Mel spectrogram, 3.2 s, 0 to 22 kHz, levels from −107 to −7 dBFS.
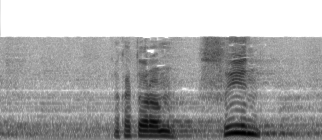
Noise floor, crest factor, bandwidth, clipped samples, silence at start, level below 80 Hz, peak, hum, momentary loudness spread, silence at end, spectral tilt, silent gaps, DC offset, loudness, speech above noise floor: -45 dBFS; 16 dB; 7.6 kHz; under 0.1%; 1.15 s; -56 dBFS; -2 dBFS; none; 22 LU; 0.05 s; -6.5 dB/octave; none; under 0.1%; -16 LUFS; 30 dB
